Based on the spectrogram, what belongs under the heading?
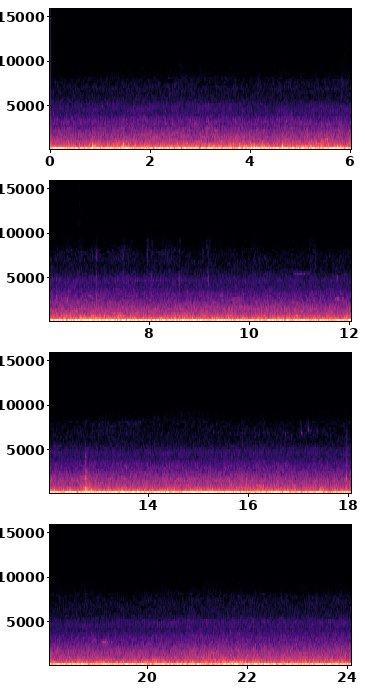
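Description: Steady low outdoor rumble of vehicle engines as cars drive slowly up and idle.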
